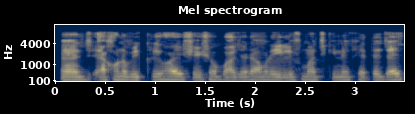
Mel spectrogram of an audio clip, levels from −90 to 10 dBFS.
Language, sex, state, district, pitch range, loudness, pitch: Bengali, male, West Bengal, Kolkata, 130-135 Hz, -20 LUFS, 135 Hz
